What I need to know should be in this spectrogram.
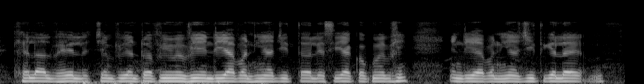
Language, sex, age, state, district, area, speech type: Maithili, male, 18-30, Bihar, Samastipur, urban, spontaneous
